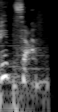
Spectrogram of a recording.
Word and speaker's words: pizza: word is pizza pizza the first vowel is a long e like green beans P Pizza we don't use the short sound I like milk it's not pizza it's P Pizza the second syllable is not stressed it's pronounced with a relaxed a pizza pizza use a relax uh like cup and up it's not pizza it's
